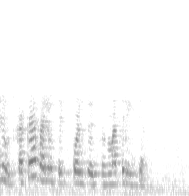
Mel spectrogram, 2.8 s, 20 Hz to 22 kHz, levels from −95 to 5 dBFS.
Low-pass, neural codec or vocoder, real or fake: 3.6 kHz; vocoder, 44.1 kHz, 128 mel bands, Pupu-Vocoder; fake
